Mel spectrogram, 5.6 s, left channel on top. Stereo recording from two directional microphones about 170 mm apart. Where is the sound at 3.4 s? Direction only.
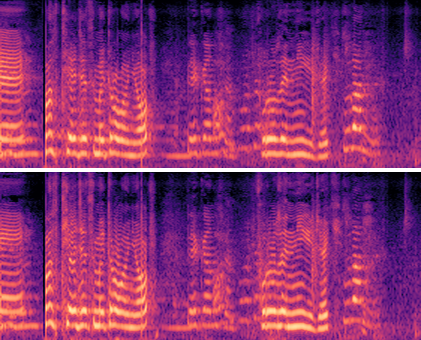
45° right (ahead or behind).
